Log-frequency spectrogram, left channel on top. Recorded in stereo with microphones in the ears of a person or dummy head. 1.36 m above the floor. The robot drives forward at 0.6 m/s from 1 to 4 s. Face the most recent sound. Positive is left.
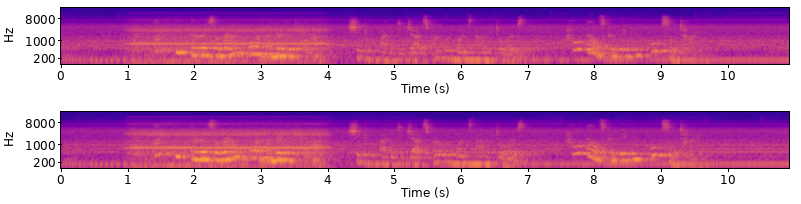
turn(degrees=-10)  # may be behind; listen again after turning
